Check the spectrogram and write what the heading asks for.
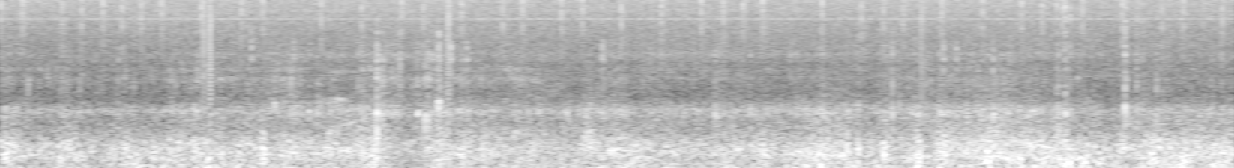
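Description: Wind buffeting a helmet-mounted camera's microphone together with the rattle and tyre rumble of a mountain bike riding fast down a rough dirt trail: a loud, jittery low rumble with scattered small clicks.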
